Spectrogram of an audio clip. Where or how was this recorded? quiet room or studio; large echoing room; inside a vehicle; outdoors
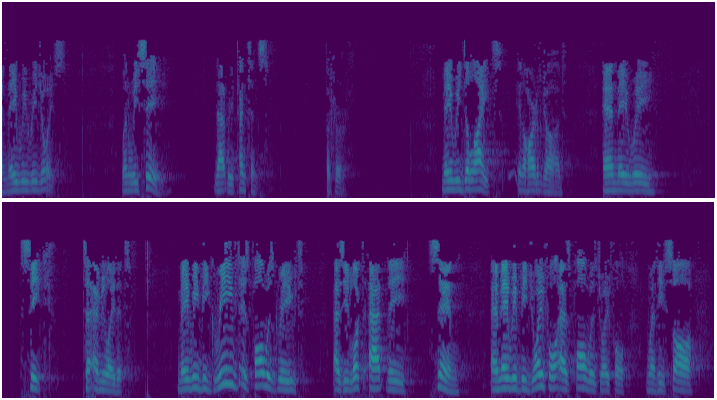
large echoing room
